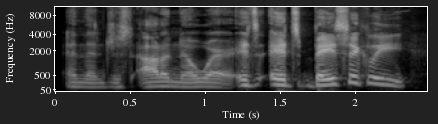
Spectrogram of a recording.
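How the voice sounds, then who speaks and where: A man's voice: mid-range voice, animated, fairly quick, no room sound. The co-host on a friends' podcast, a man with a mid-range voice rambling informally through anecdotes in a dry studio sound. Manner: informal, slangy, peppered with "like". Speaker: photographer. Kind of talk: casual anecdotal chat.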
